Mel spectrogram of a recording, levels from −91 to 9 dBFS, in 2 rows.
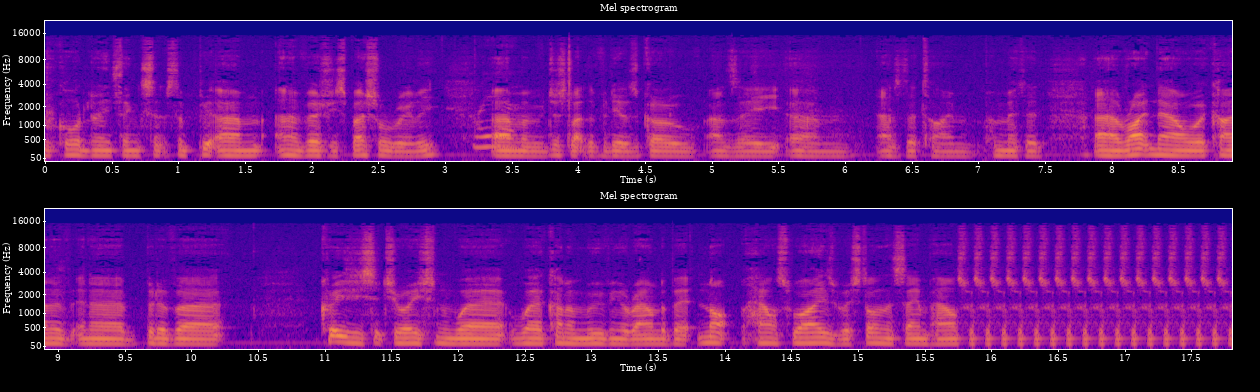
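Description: A broken-record loop starts at 15.86 s: a 0.12 s fragment repeats exactly to the end, likely a stalled player or stream resending its last buffer.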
